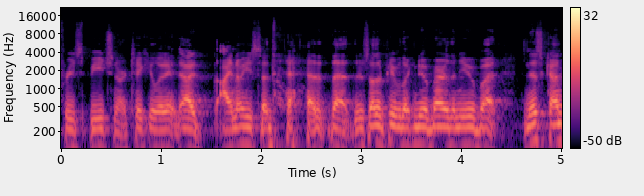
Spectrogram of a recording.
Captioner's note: chuckling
